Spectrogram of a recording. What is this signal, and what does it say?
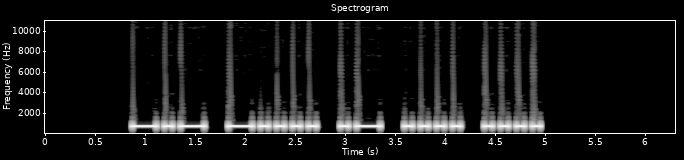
Morse code, heard as a keyed tone, about 15 wpm, 700 Hz. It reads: K6AHH
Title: USA Call Signs - 5 Characters - Repeated 3x - 15wpm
